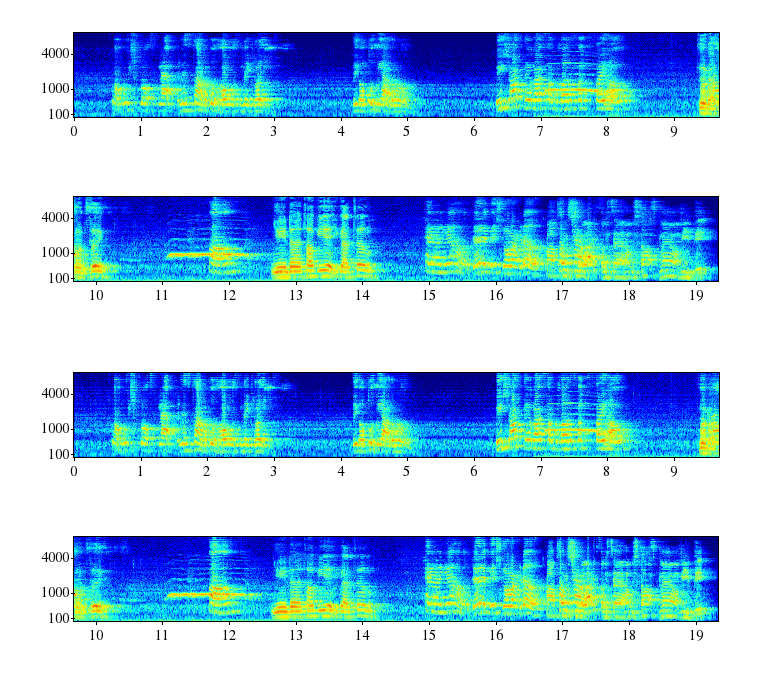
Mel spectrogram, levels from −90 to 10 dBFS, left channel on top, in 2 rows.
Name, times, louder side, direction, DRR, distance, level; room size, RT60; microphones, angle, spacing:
voice 1, 0.0-5.1 6.2-8.3 9.1-10.1 10.6-12.7 14.6-17.7, right 2 dB, 65° right, 2.9 m, -23 dB
sound 1, 6.9-8.6 8.9-9.0 9.4-13.8 14.4-14.5 15.2-15.3 15.6-15.7, equal, 5° right, 3.2 m, -25 dB
voice 2, 9.4-10.1 12.6-14.2, left 1 dB, 50° left, 1.0 m, -17 dB
voice 3, 16.8-19.1, right 3 dB, 90° right, 1.6 m, -26 dB
12.5 x 8.4 x 7.5 m
head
